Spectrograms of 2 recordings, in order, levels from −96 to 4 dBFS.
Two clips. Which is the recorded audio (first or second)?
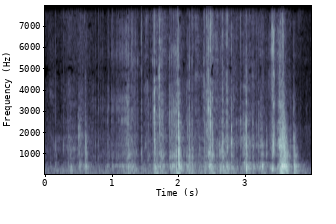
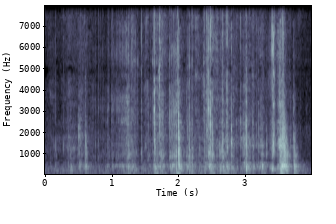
first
